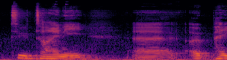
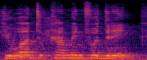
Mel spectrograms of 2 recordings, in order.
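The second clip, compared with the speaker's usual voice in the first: very loud, high put-on Russian accent; 8 semitones higher, 9 dB louder than usual. Talking about accent impressions, quoting a character in a put-on Russian accent. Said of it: "How do you do a fucking Russian accent?".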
